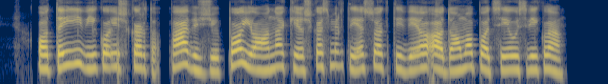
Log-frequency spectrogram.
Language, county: Lithuanian, Šiauliai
